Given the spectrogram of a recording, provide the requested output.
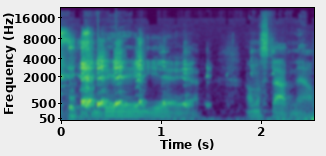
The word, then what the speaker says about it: birria: I can't pronounce it properly. My R is Barilla. birria.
